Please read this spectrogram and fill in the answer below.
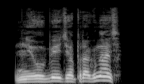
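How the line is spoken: Man's snort. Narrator (Russian): хмыкнул другой мужчина

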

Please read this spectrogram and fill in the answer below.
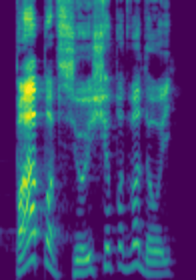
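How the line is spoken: Gleeful shout. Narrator (Russian): Волт подумал, что это такая чертовски веселая игра, и он крикнул Хелен

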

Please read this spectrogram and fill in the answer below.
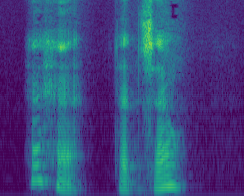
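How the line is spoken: Smiling. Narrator (Vietnamese): Dương Nô Chỉ mỉm cười

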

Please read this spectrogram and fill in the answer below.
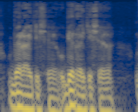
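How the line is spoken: Quiet, resolute and angry. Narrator (Russian): говорил он тихо, так что отец Сергий не мог слышать его, но говорил решительно и сердито

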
